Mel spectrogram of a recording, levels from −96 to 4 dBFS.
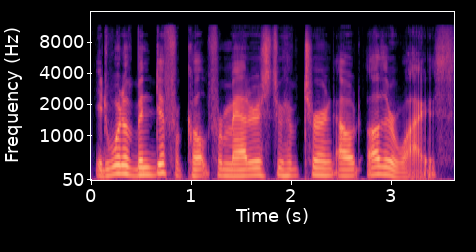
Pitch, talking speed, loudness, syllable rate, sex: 145 Hz, 200 wpm, -18 LUFS, 5.5 syllables/s, male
